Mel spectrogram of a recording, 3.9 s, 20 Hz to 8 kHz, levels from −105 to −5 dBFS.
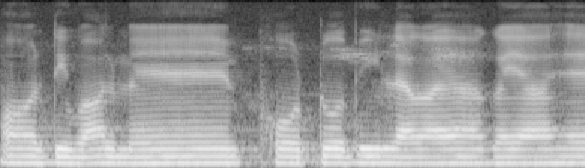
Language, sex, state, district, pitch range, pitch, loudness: Hindi, male, Jharkhand, Deoghar, 120-125 Hz, 120 Hz, -14 LUFS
